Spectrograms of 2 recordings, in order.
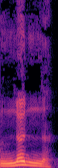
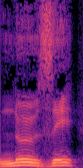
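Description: First: The z sound is dropped, leaving a short syllable. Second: The word has a z sound in the middle. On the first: "le Z s'en va et on entend nun" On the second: "c'est neusé, N-E-U-Z-E"

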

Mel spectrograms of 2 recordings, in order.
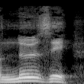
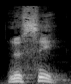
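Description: First: The middle consonant is a voiced z sound. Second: The middle consonant is a voiceless s sound. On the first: "dans ce neusé, on trouve zé" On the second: "il y en a qui disent ne se"

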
